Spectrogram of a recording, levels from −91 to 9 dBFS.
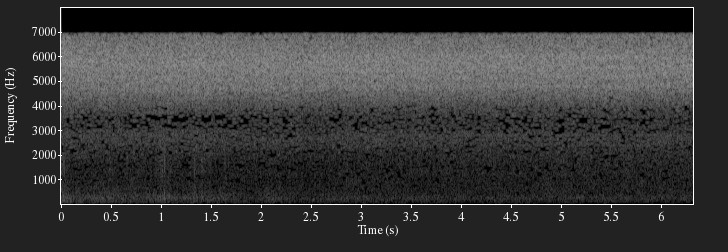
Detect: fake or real real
